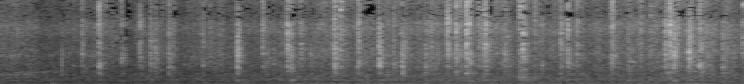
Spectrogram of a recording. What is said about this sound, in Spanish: Eso es el granizo golpeando en la chimenea de, de, aquí, de donde estoy.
